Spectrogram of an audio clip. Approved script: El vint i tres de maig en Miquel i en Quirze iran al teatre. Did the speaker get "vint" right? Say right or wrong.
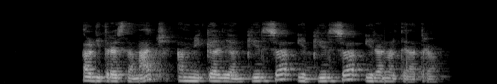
wrong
